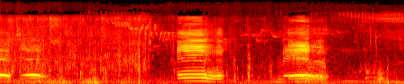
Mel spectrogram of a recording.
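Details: Two clear, drawn-out cow moos near the middle, each about a second long and rich in harmonics, amid steady noisy background with fainter calls early on.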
